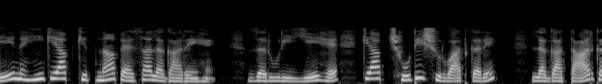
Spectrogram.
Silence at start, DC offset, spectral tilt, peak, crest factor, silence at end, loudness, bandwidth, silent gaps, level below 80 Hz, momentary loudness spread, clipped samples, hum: 0 s; under 0.1%; -11.5 dB/octave; -6 dBFS; 14 dB; 0 s; -21 LUFS; 5.8 kHz; none; -56 dBFS; 8 LU; under 0.1%; none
